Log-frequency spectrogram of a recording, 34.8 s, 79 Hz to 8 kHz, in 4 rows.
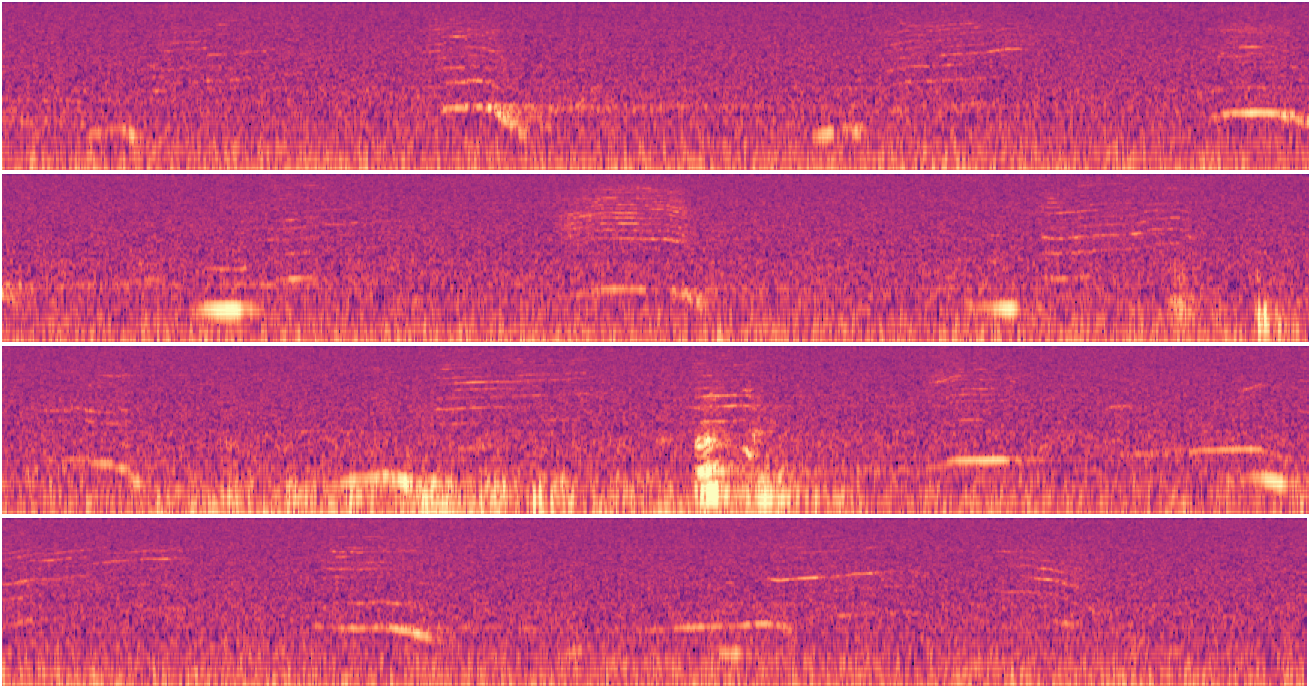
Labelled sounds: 3.0	3.3	humpback whale, 0.80 to 0.99 kHz
6.0	6.8	humpback whale, 1.8 to 4.4 kHz
12.5	13.3	humpback whale, 1.2 to 5.5 kHz
14.0	14.3	humpback whale, 2.8 to 3.1 kHz
15.7	16.6	humpback whale, 1.3 to 6.0 kHz
17.7	18.2	humpback whale, 1.2 to 1.5 kHz
20.3	21.3	humpback whale, 1.3 to 4.4 kHz
22.1	22.4	humpback whale, 1.9 to 2.2 kHz
23.8	24.1	humpback whale, 2.4 to 2.5 kHz
26.1	27.4	humpback whale, 1.2 to 3.4 kHz
28.3	28.6	humpback whale, 3.0 to 3.2 kHz
31.2	32.1	humpback whale, 1.4 to 3.3 kHz
33.0	33.4	humpback whale, 1.2 to 1.6 kHz

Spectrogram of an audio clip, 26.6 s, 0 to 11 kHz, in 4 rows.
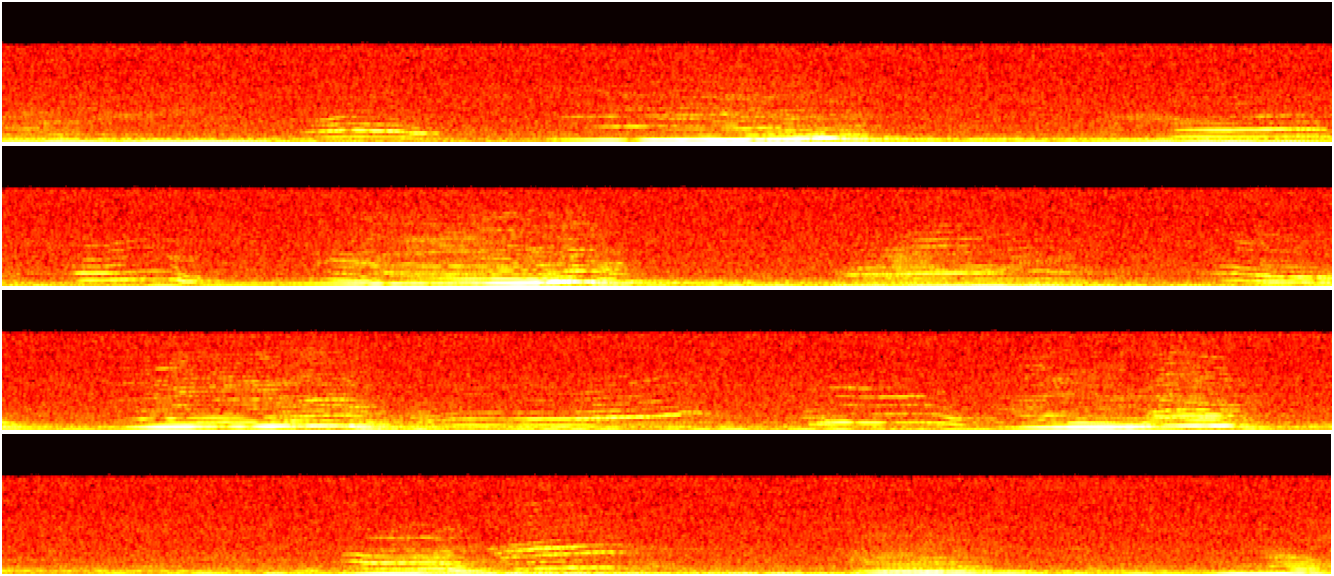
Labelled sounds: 1.5	4.3	humpback whale, 0.80 to 2.7 kHz
5.8	6.7	humpback whale, 0.93 to 2.3 kHz
7.0	7.5	humpback whale, 1.0 to 1.8 kHz
8.2	9.7	humpback whale, 0.83 to 2.9 kHz
10.8	11.7	humpback whale, 0.83 to 4.3 kHz
12.7	15.1	humpback whale, 0.80 to 4.3 kHz
15.4	19.5	humpback whale, 0.80 to 3.5 kHz
21.6	23.1	humpback whale, 0.80 to 3.0 kHz

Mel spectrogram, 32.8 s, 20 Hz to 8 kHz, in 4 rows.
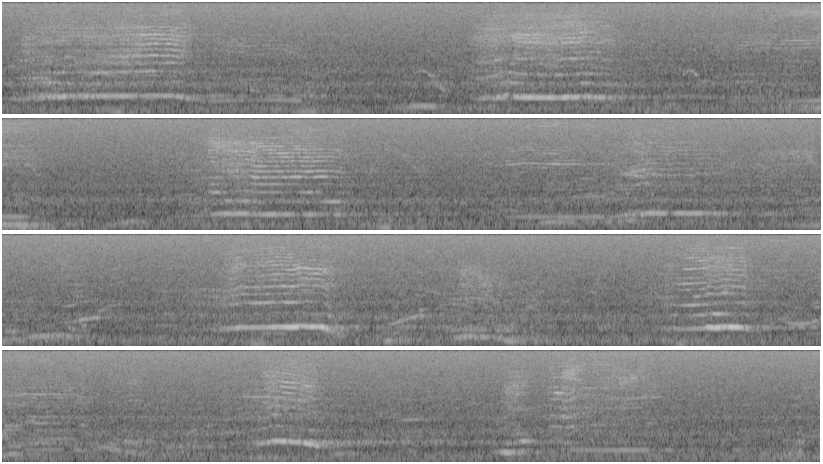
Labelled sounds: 0.8	1.9	humpback whale, 0.80 to 3.6 kHz
4.1	6.0	humpback whale, 0.80 to 3.6 kHz
7.8	8.2	humpback whale, 2.9 to 6.3 kHz
10.5	11.5	humpback whale, 0.93 to 5.0 kHz
13.2	15.1	humpback whale, 1.6 to 3.6 kHz
17.3	17.6	humpback whale, 0.83 to 1.2 kHz
18.7	19.7	humpback whale, 1.1 to 5.8 kHz
20.8	21.2	humpback whale, 1.3 to 1.5 kHz
23.0	23.8	humpback whale, 1.0 to 5.7 kHz
24.7	25.2	humpback whale, 0.96 to 2.7 kHz
26.9	27.6	humpback whale, 2.3 to 4.6 kHz
28.5	28.9	humpback whale, 1.1 to 1.2 kHz
30.1	30.3	humpback whale, 1.2 to 1.4 kHz

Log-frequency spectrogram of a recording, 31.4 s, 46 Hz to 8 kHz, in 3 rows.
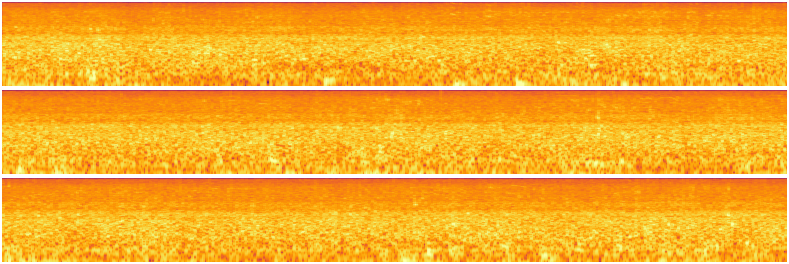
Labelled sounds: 17.8	18.1	Pacific white-sided dolphin, 5.5 to 5.7 kHz
20.7	21.0	Pacific white-sided dolphin, 4.5 to 5.8 kHz
23.9	24.3	Pacific white-sided dolphin, 4.1 to 4.2 kHz

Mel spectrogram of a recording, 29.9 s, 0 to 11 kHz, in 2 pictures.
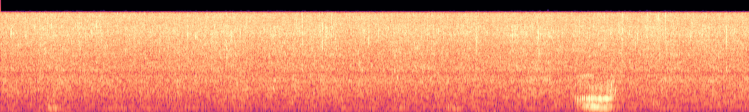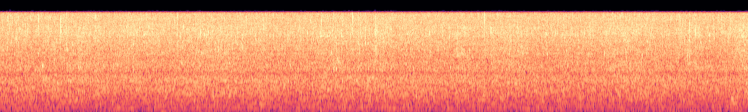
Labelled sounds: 11.6	11.8	humpback whale, 0.97 to 1.2 kHz

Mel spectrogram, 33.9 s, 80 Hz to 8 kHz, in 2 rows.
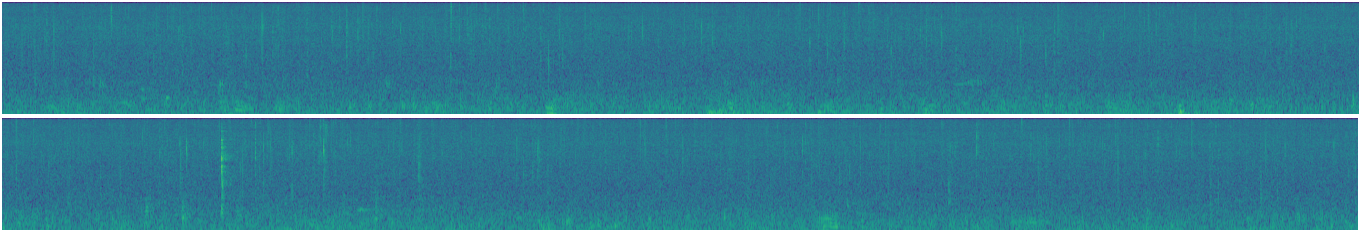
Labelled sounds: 11.9	12.3	humpback whale, 0.78 to 0.97 kHz

